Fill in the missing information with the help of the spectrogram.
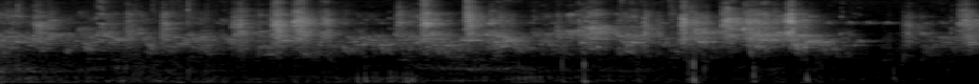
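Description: Young budgerigar giving a steady stream of high, scratchy chirps and chattering notes.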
